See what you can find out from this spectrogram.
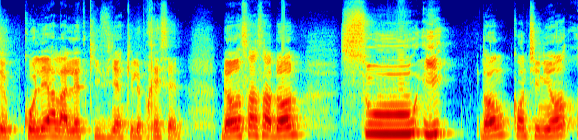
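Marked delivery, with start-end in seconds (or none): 3.4-4.6 "sou" held long and higher, then a short "i"; voyelle allongée. Shown as a demonstration. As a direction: stretch the vowel of sou before adding i. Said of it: "on l'allonge en deux secondes". (« sou » allongé, puis « i » bref)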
